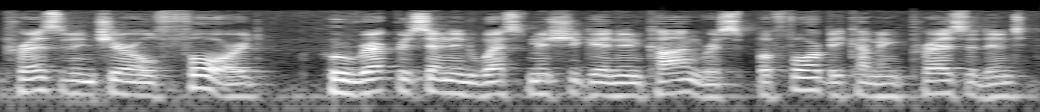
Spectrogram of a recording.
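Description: A man reading a scripted news feature as a reporter, in a measured, deliberate way. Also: mid-range voice, vocal fry.

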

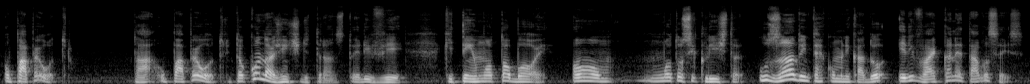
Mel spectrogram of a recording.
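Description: A man's voice: medium pitch, lively intonation, brisk, creaky, slightly rough. A Brazilian man around his forties chatting casually to camera, blunt and emphatic, with colloquial, repeated short phrases. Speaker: YouTube host answering viewers' questions. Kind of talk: casual advice chat to camera. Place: small home room, indoors.

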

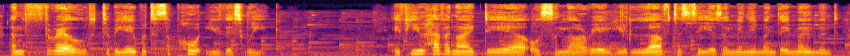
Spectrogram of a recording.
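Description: A British woman reading a scripted outro as the host of a podcast. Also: lowish voice.

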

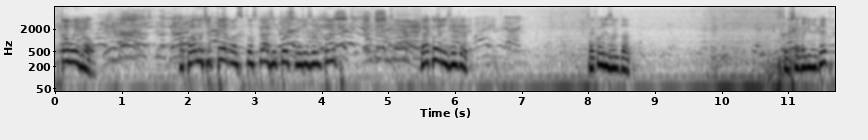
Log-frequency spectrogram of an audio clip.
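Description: A man in his thirties hosting a car audio contest outdoors on a handheld mic, loudly calling to the crowd and announcing results. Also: very high voice, unhurried, pauses often. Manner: loud and rousing, calling to the crowd. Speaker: event host.

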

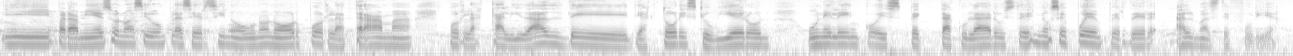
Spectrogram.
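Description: A woman's voice: sits low, steady tone, a little slow, a little mellow. A middle-aged woman, a makeup artist, giving a gracious, promotional red-carpet interview on a handheld microphone. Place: indoor event backdrop.

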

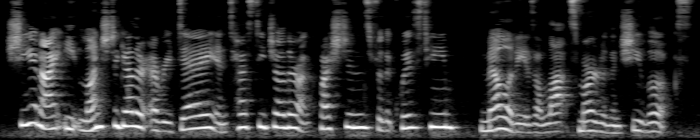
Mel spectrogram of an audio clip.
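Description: A woman voicing a sugary, two-faced schoolgirl who sounds bright and boastful. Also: high-pitched, lively intonation, a little fast, pitched above the performer's own voice.

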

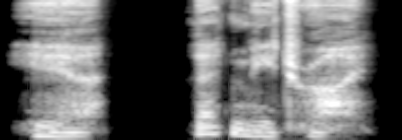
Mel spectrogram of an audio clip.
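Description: A man voicing a quiet, tender mother who persuades gently, in an audiobook story. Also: fairly low pitch, lively intonation, extremely slow, gravelly, breathy edge, no echo, full character voice. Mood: gently persuasive. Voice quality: soft, quiet.

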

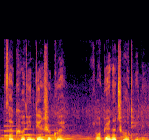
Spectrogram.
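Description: A man playing a meek, soft-spoken young roommate who is weak and feverish, in an audio drama. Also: medium pitch, fairly even intonation, moderate pace, music in the background, close to an everyday voice. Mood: weak, ill. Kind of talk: Chinese audio drama acting.

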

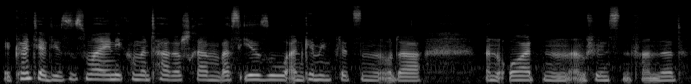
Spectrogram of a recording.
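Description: A woman's voice: mid-range voice, fairly even intonation, moderate pace, vocal fry, fairly bright tone. A young woman chatting casually as a travel vlogger, in an emphatic, colloquial way. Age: young adult. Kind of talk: casual vlog chat. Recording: noisy, distant camera microphone.

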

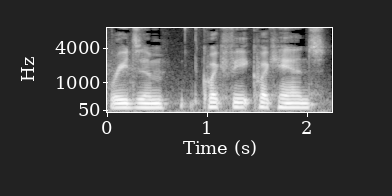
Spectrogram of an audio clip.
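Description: A young man with a cold and a voice deeper than usual, casually rambling through a football film breakdown with plenty of fillers. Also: monotone, takes it slowly, mellow, clean tone. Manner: rambling, offhand, thinks aloud with many fillers.

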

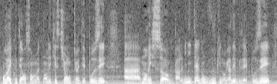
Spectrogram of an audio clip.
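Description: A man in his thirties hosting a studio interview on a TV set, talking on a lapel mic with brisk, chatty asides. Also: medium pitch, expressive. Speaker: TV host. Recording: noisy 1980s TV broadcast tape.

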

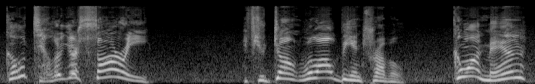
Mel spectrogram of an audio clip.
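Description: An actor playing a dramatic, excitable teenage boy in an anime game, whiny and exaggerated. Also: very high voice, a little slow, a little hiss or hum, full character voice. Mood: agitated. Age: young adult. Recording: loud game music behind.

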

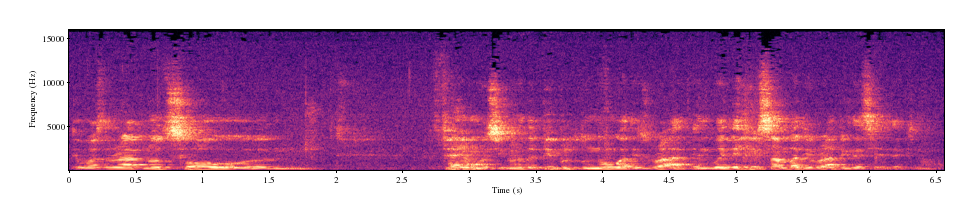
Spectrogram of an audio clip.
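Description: A young man in his twenties from Syria, a rapper talking on a theater stage, halting and searching for words. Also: mid-range voice, steady tone, far from the mic, slight background noise. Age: 20s. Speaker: rapper and guest artist. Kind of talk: stage talk. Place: large theater stage with live audience. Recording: echoey stage, picked up from afar.

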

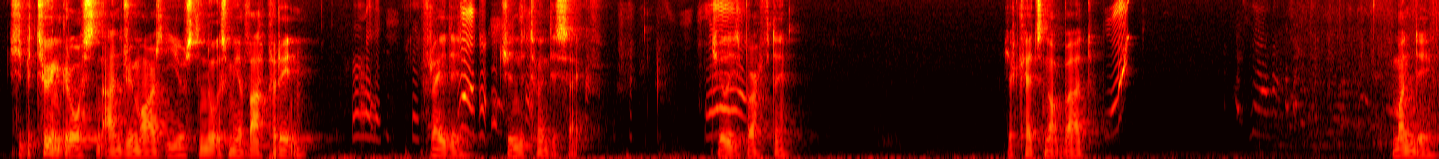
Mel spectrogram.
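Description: A man acting in a radio play as a weary, morbidly deadpan struggling writer reading out his diary. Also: low voice, echoey room, slight background noise. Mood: matter-of-fact. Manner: deadpan, dry.

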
